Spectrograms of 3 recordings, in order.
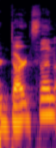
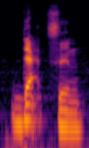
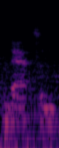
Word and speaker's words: Datsun: Dotson or Dartson? I've never heard it pronounced Dart. Ever. That seems like an easy one. It's Datsun. Datsun.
